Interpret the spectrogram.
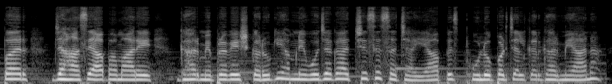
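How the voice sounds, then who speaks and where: A woman's voice: a little high, level tone, moderate pace, darkish tone, natural voice. Lady doing a loving older mother-in-law in a cartoon, welcoming, music behind. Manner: affectionate, welcoming. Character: warm, caring older mother-in-law of poor household.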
